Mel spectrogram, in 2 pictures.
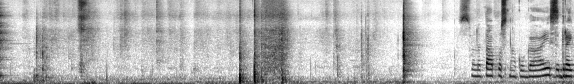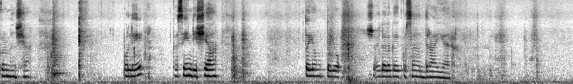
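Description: Cloth rustles as laundry is lifted and handled.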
